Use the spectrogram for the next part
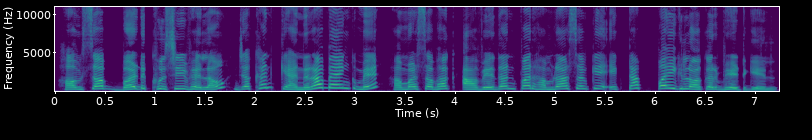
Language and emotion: Maithili, happy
